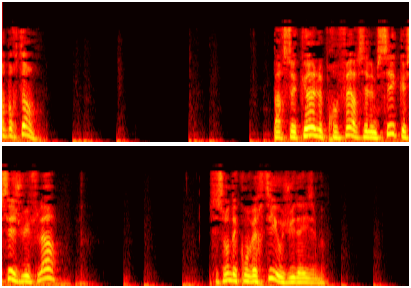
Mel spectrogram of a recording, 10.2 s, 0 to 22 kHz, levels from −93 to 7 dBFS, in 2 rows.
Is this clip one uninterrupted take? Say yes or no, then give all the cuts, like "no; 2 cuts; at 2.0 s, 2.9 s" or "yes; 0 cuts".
yes; 0 cuts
